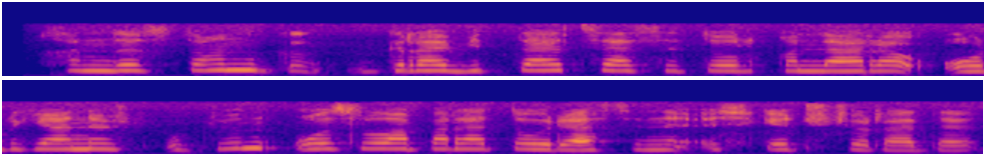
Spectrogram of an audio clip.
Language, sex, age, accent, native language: Uzbek, female, 12-17, Toshkent shahri, Uzbek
